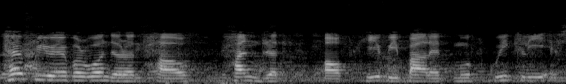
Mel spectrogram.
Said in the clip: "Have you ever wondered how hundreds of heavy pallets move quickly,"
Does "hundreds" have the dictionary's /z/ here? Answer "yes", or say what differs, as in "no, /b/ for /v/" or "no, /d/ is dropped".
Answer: no, /z/ is dropped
